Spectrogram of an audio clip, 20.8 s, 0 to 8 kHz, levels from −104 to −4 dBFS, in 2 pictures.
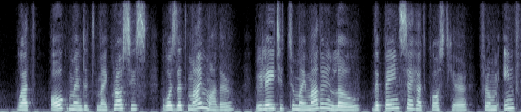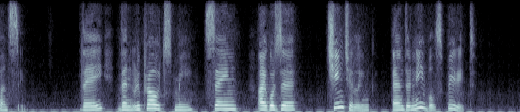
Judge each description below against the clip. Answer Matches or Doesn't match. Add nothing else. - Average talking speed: Doesn't match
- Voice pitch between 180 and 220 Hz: Doesn't match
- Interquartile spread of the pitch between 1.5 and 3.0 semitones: Doesn't match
